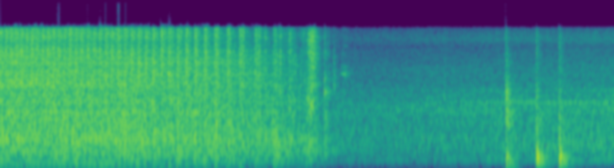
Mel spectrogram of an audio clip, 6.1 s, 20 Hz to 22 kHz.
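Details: Briggs & Stratton 17.5 OHV single-cylinder lawnmower engine, muffler on, battery at 12.7 V, being tested after tuning: quick, even, crisp beats for about three seconds, then a clean shutoff; normal running.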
